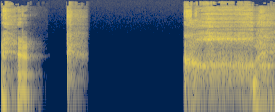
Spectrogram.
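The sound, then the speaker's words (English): A distinctive breathing sound from a film: two brief vocal bursts come first, then a long, hissing, breathy rush of about a second that swells near the end. “And then you hear this very distinctive breath.”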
